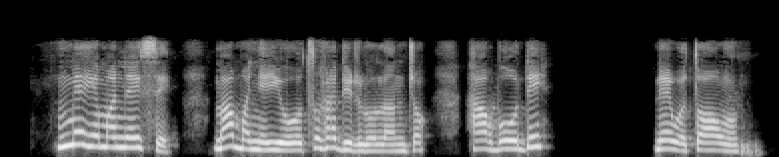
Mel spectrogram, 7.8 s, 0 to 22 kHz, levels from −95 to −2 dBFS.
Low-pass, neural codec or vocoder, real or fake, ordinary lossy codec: 9.9 kHz; codec, 24 kHz, 0.9 kbps, WavTokenizer, medium speech release version 1; fake; none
